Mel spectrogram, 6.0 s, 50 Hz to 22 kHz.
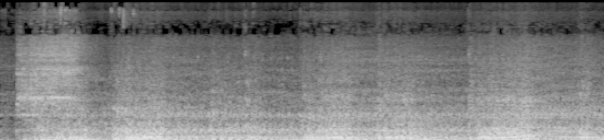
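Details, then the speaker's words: LS V8 with head gasket repaired using JB Weld: loud, lumpy, uneven stumbling beat instead of a steady pulse, one cylinder not firing; head visibly lifted off the block with a gap, causing the misfire. "three defitely the head is not sitting on the walk come on baby got come on baby oh the head is literally lifted [Music] off oh golly the head off the Block it's off the block there's literally a gap"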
